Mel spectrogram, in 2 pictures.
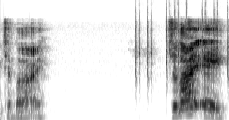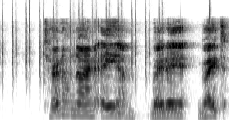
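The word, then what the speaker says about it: Tobaye: The body, guitar in hand, and the pianist, Machi Tabai. Or Tabai, however you're supposed to pronounce it. I think it's actually supposed to be Tabai.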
